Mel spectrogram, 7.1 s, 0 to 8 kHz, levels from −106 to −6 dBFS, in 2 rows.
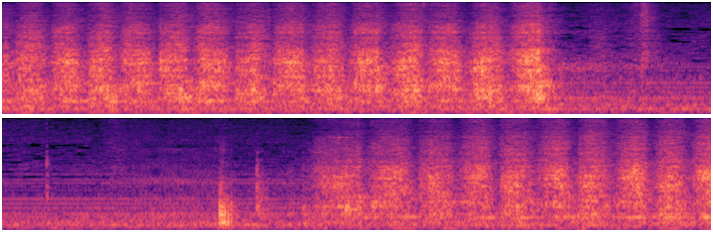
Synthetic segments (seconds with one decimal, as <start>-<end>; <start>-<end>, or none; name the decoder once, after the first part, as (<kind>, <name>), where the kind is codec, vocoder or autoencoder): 4.2-4.7 (vocoder, WaveNeXt)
